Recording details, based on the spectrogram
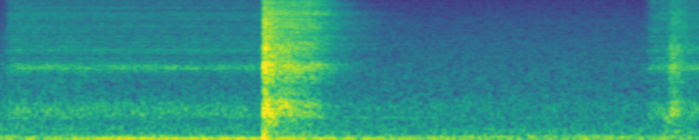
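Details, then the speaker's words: Cummins ISM fan clutch (International truck) with shop air blown in: two short sharp hisses escape straight away as air leaks out past the relief port, so the fan clutch diaphragm leaks. "i i don't know whether you can hear it what i did is i blow air pressure into it and it's still leaking out that relief port on the"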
